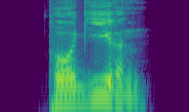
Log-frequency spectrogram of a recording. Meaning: 1. to purify, to cleanse 2. to purge (the bowels) 3. to refute, under oath, a claim; to clear oneself of an accusation via oath
- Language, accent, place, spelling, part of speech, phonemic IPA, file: German, Germany, Berlin, purgieren, verb, /pʊʁˈɡiːʁən/, De-purgieren.ogg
